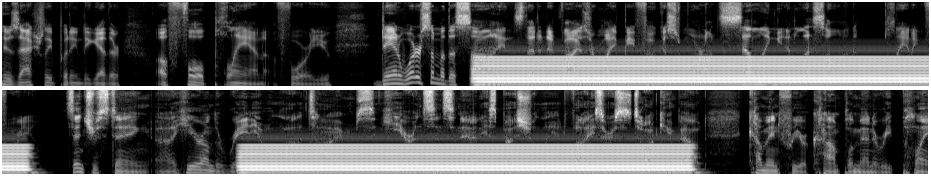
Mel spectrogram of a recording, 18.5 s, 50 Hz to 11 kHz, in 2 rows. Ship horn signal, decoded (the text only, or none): 2 long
